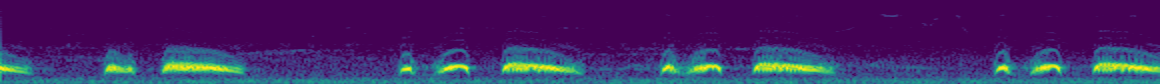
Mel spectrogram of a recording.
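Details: Lure spotted dove for trapping gives its soft, low coo series: short double notes, then a longer slurred coo, the phrase repeated three times in close succession.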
